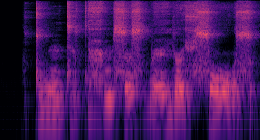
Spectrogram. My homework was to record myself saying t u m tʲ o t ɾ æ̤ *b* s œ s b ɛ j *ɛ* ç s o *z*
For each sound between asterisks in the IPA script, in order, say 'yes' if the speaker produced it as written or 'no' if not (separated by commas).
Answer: no, no, yes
